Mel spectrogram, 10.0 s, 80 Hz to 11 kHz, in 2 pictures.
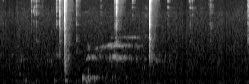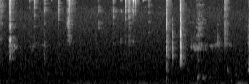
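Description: Scattered small, sharp clicks of tweezers against the plastic parts of a 3D-printed mechanical counter as small pieces are fitted into it. The three loudest clicks fall in the first three seconds.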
